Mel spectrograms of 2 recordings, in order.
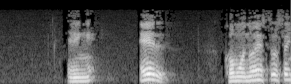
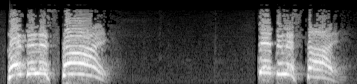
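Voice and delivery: full-voiced high cry, drawn out; triumphant shout; 14 semitones higher, 7 dB louder, slower than usual. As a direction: shout it out with all your strength. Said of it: "para poder gritar".

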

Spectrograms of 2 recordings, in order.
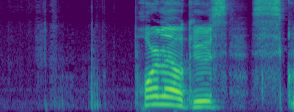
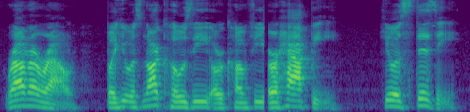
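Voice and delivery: ordinary delivery, nothing marked

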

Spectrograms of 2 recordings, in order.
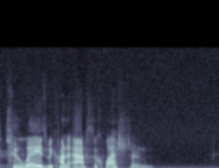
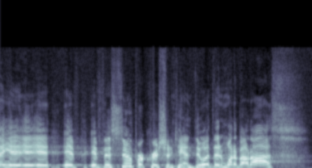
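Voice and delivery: higher, louder anxious question; worried alarm; 7 semitones higher, 4 dB louder than usual. Retold or imitated. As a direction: voice the panic of the ordinary believer. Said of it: "And we say".

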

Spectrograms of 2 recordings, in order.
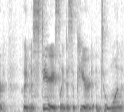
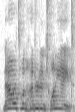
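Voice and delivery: bellowed; 7 semitones higher, 3 dB louder than usual. A narrator's reading. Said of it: "Miss Crowley bellowed".

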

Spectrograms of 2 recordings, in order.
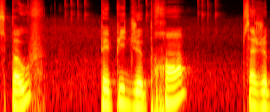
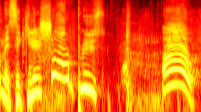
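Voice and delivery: high, loud yelp of protest; startled protest; 10 semitones higher, 4 dB louder than usual. Real, not acted. Player attacked by a feisty creature, startled protest. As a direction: get louder and higher, ending in a yelp.

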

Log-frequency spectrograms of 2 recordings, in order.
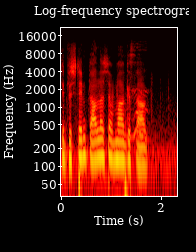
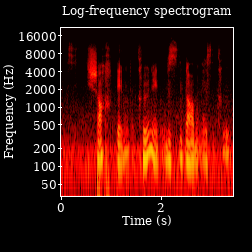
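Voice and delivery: whispered, much softer, like sharing a secret; secretive whisper; 4 semitones lower, 8 dB quieter, faster than usual. Acted. Telling the chat a secret in a whisper. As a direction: hush it, as if nobody else may hear. Ich sag, das ist ein Geheimnis.

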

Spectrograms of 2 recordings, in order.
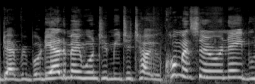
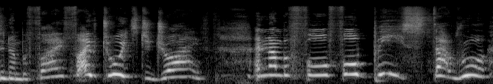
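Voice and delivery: put-on lively read-aloud for children; storybook reading; 2 semitones higher, slower than usual. Santa reading a picture book to children, sing-song.

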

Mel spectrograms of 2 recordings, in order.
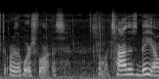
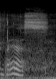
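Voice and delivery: ordinary delivery

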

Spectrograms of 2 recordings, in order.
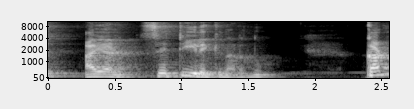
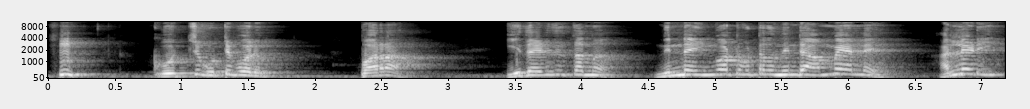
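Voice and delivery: scornful, higher-pitched accusing questions; angry interrogation; 6 semitones higher than usual. A narrator's reading. Man accuses child's mother of sending her, angrily. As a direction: press the child hard for a confession.

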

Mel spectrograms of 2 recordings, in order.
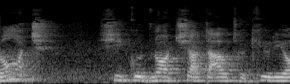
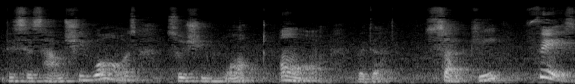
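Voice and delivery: plain reading voice

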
